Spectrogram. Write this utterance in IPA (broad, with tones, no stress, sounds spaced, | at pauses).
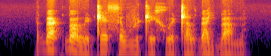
ɗ a˦˥ k̚ ɗ ɔ˨˩ l ɨ˨˩˦ ʈ ɛ˧ s ə˧ w v ɨ˨˩˨ ʈ e˨˩ x u˨˩ ə̯ ʈ a˧ w ɗ a˧ j ɓ a˨˩˦ m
